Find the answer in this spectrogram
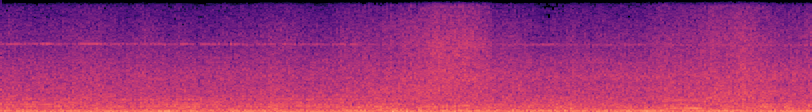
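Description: Steady ship engine rumble mixed with wind and rushing water, heard on the deck of a vessel under way. The hiss of water swells about halfway through and again near the end.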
